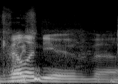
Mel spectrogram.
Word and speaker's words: Villeneuve: I butcher his name all the time, but like in newer guys, Dennis, the guy's Villeneuve, is that his name? Villeneuve.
